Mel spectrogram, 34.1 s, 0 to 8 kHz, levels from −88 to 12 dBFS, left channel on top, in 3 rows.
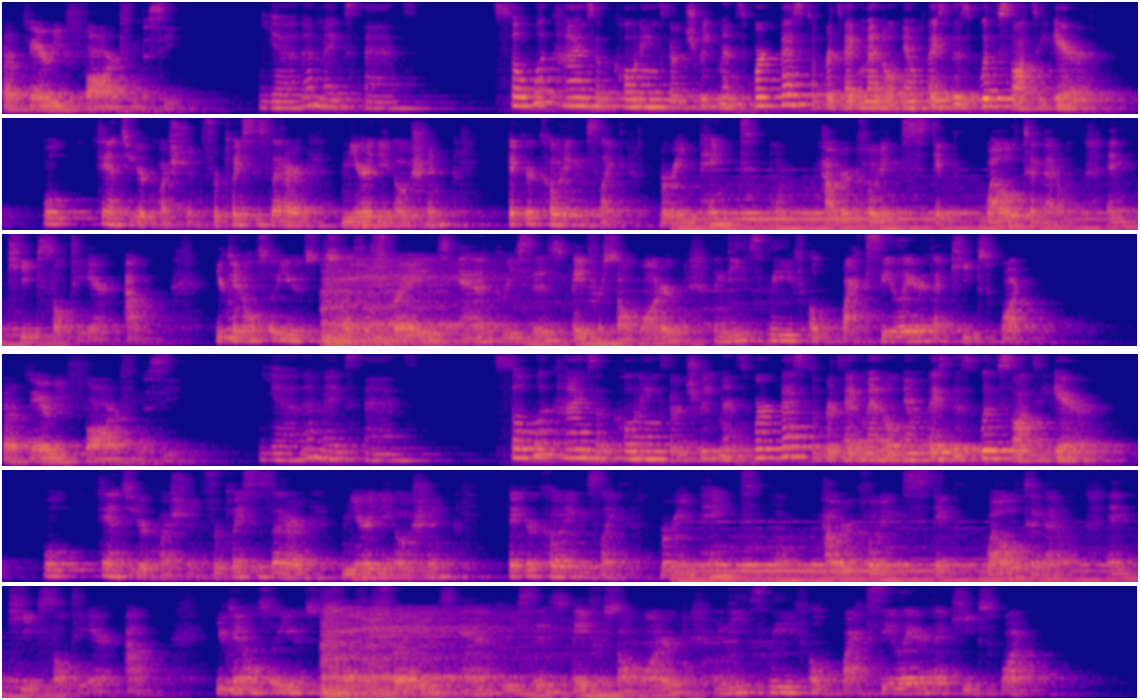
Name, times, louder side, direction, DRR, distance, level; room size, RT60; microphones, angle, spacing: voice 1, 0.0-1.8 11.8-12.0 12.3-16.0 16.4-19.2 19.5-20.8 21.1-24.1 24.4-32.9, left 1 dB, 55° left, 2 dB, 0.6 m, -30 dB
voice 2, 2.6-3.4 3.6-3.9 4.9-10.9 24.9-25.2, left 1 dB, 25° left, -2 dB, 1.3 m, -26 dB
sound 1, 18.0-23.4, right 1 dB, 5° left, 0.6 m, -32 dB
sound 2, 25.9-30.1, right 1 dB, 55° right, 1.2 m, -32 dB
11.0 x 5.3 x 2.4 m, 1.0 s
head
